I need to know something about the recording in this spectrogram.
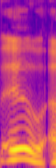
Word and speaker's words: Ooo: So I just always pronounced it that way. It's land of oo, O.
